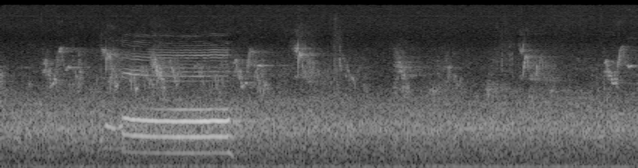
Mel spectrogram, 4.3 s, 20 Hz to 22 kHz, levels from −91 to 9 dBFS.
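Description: No technical faults can be heard anywhere in this audio. There is nothing to flag at any point in the clip.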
